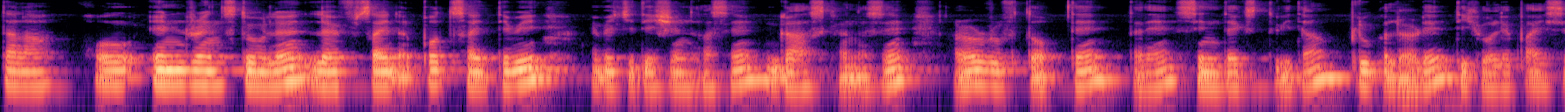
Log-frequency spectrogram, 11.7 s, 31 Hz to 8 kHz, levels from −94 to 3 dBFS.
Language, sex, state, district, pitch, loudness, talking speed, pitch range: Nagamese, male, Nagaland, Kohima, 120 Hz, -19 LUFS, 160 wpm, 110-145 Hz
